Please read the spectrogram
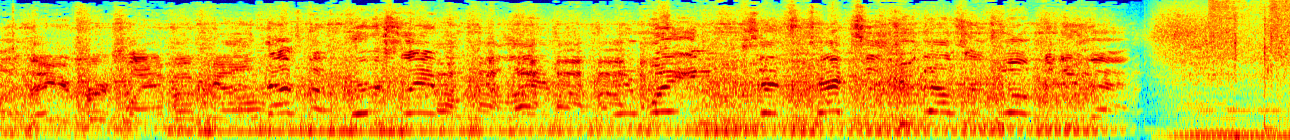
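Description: A crowd of people talking and shouting over one another, no words clear, with a car engine idling as a steady low hum under it. Both cut off suddenly just before the end.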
